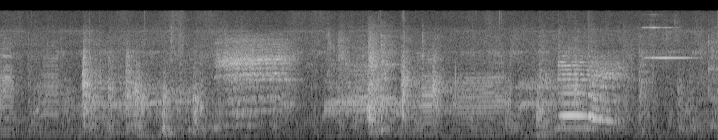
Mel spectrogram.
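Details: Young female Boer cross goat about four months old, taken out in the morning into a spacious sunny area; several short, wavering, nasal bleats with shaky rising and falling pitch, mixed with rustling and background noise.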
